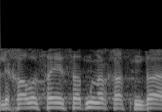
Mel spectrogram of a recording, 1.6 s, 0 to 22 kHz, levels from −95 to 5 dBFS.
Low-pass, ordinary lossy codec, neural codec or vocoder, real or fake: 3.6 kHz; MP3, 32 kbps; none; real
